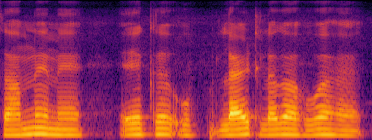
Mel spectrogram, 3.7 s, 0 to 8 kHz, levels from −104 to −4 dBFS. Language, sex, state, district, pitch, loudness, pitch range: Hindi, male, Jharkhand, Ranchi, 115 Hz, -18 LUFS, 110-125 Hz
